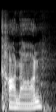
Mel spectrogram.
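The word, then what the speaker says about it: κανών: So canon comes from the Greek word kanan just like as it's a transliteration. So it's spelled exactly how it sounds and it originally meant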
